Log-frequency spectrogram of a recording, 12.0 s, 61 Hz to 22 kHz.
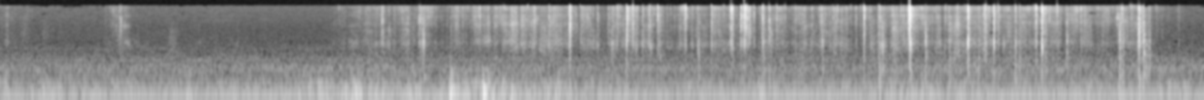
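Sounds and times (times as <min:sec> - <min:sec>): hamster crunching peanut shell: 0:03.4 - 0:11.8.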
